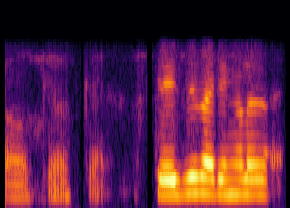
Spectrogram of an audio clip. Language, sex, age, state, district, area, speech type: Malayalam, female, 30-45, Kerala, Palakkad, urban, conversation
